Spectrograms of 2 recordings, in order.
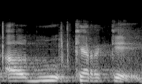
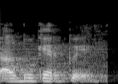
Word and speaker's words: Albuquerque: namanya agak susah ya tapi kalian bacanya the album karaoke bukannya Albuquerque dari Malaka mereka lanjut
